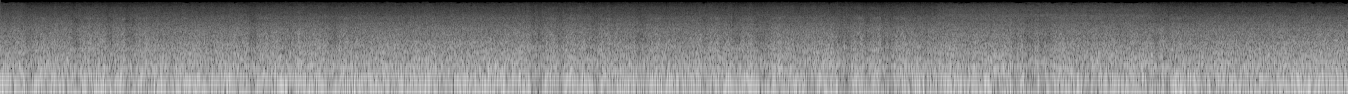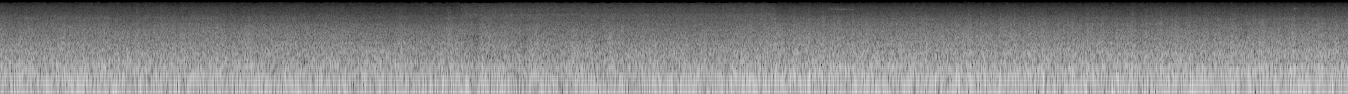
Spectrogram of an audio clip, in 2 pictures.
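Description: A steam locomotive rumbles and clatters steadily along the track.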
